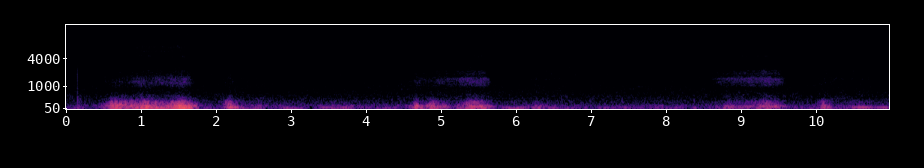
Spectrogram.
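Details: Dog, possibly an Indian mixed breed, snoring; low rattling snores on each in-breath, about 14 a minute, with quiet pauses between.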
